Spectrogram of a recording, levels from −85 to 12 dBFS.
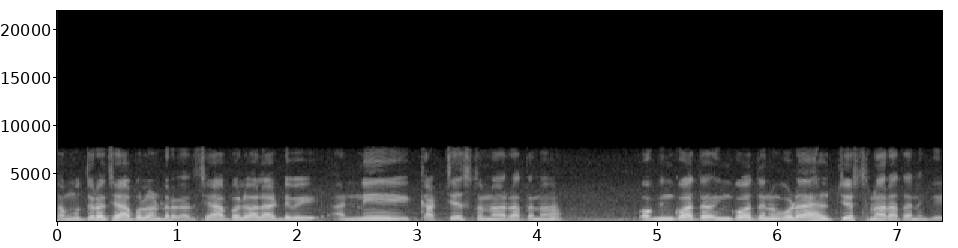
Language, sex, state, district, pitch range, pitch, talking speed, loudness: Telugu, male, Andhra Pradesh, Krishna, 145-175 Hz, 160 Hz, 105 wpm, -16 LUFS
